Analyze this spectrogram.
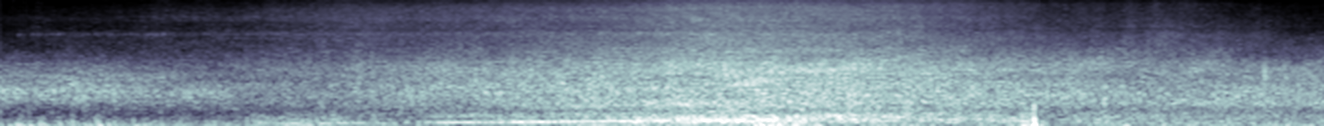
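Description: Tyres hiss on a wet road as a van passes.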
